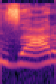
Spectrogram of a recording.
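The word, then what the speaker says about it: Tsar: हैं क्योंकि वहां पे जर बोला जाता था टी एस ए आर इसमें टी साइलेंट होता है तो जर भी उसके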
